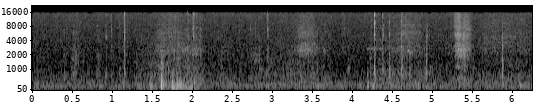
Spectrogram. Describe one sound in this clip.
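A metal container's lid clicks and rattles as it is twisted by hand.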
